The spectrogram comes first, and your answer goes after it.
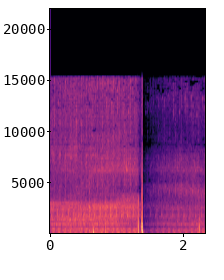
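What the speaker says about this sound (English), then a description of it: "you can hear the little knock when I give it a little bit of gas" A Kawasaki Bayou ATV engine with a knocking fault idles in a steady low putter, then gives a few sharp knocks as it is given a little gas, and its idle drops away quieter afterward.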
